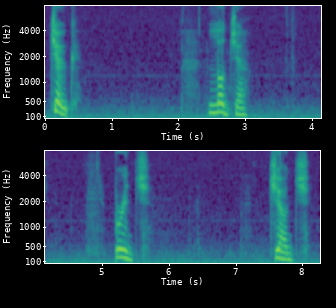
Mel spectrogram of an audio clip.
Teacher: this is a voiced consonant you can hear it at the beginning of the word joke in the middle of the word lodger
